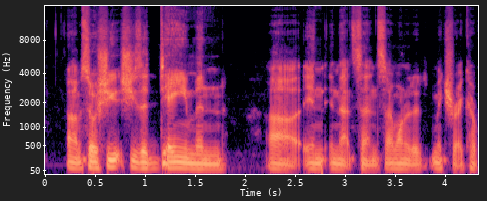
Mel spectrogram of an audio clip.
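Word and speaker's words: daemon: a boogeyman a knight haunting demon Damon I should say which preyed on children Damon by the way um d-a-e-m-o-n uh I'm pretty sure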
